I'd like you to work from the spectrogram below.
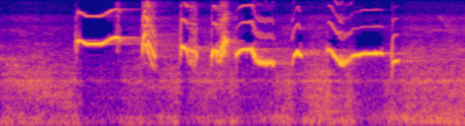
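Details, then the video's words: Oriental magpie-robin (kacer) lure song, played to fire up a bird and make it show its full repertoire: after half a second of quiet, about eight loud, clear whistled notes, sliding up and down, in quick succession, with faint low hum beneath. "PANCINGAN KACER LANGSUNG PANAS BONGKAR ISIAN"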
